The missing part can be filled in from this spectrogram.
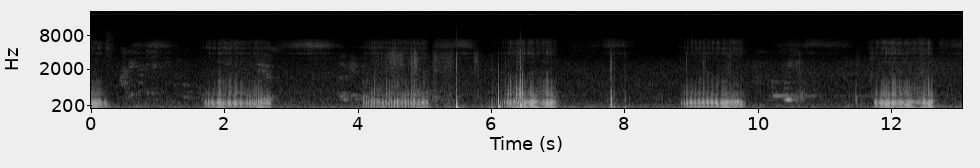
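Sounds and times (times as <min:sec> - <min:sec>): person snoring: 0:11.7 - 0:12.8.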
